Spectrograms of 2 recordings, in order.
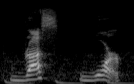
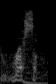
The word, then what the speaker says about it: Ruswarp: Russer. It's Russ Warp. Ruswarp, but it's Russer.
